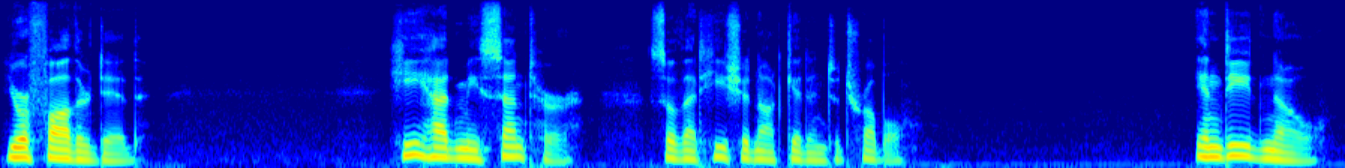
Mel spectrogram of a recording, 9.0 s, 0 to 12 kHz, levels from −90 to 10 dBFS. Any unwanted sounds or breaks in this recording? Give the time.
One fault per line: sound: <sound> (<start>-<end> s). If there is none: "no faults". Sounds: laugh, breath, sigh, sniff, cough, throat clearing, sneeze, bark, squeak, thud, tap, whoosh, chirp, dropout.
no faults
